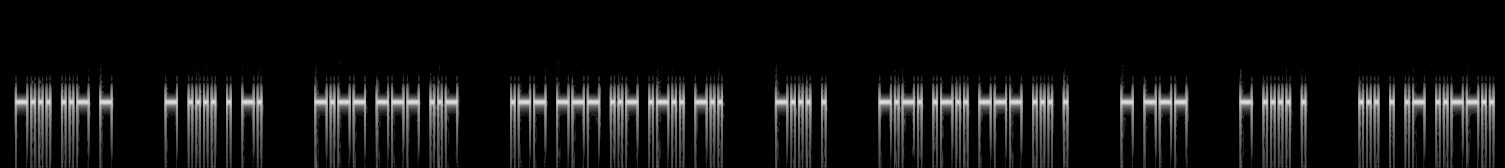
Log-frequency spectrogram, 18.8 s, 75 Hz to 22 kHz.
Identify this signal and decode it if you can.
Morse code, heard as a keyed tone, about 25 wpm, 700 Hz. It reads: BUT THEN YOU WOULD BE CLOSE TO THE SEA?
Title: 2x Word-Spacing - Sentences from Top 300 Words - 25wpm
